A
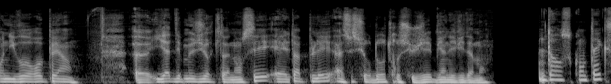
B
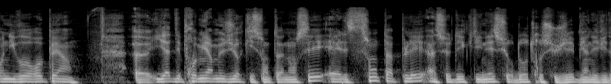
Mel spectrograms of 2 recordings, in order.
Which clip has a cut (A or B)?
A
